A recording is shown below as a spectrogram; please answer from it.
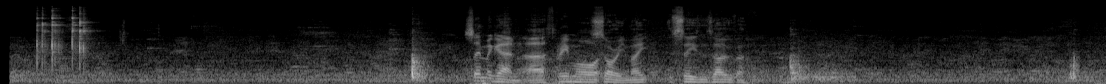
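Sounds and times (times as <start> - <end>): glass bottles clinking: 0.4 - 1.0.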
